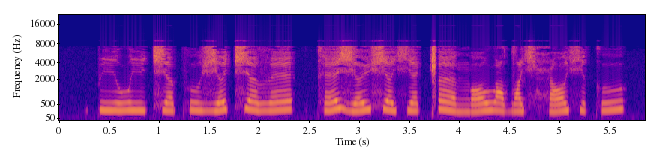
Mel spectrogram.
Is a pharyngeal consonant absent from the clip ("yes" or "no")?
no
